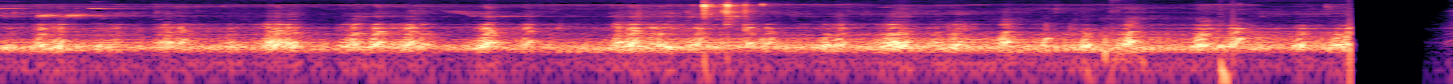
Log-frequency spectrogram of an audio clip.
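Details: Breeding moor frogs, pink-coloured in a Polish town during their one-to-two-week mating season, producing a dense chorus of muffled, popping, bubbling calls repeated quickly and overlapping, with a brief sharp click partway through.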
